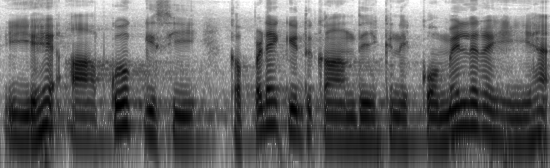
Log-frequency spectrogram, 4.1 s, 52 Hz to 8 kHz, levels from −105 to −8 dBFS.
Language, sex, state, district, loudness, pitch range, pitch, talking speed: Hindi, male, Punjab, Kapurthala, -16 LUFS, 125-150 Hz, 125 Hz, 160 wpm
